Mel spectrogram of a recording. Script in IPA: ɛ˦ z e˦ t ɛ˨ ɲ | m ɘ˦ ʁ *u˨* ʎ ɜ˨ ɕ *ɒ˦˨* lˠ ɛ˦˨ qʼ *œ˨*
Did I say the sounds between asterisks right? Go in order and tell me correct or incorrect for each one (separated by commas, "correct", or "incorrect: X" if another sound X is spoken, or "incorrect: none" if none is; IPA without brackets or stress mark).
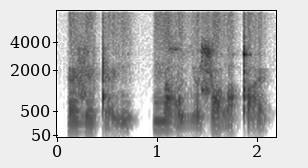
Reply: correct, correct, incorrect: ɛ˨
